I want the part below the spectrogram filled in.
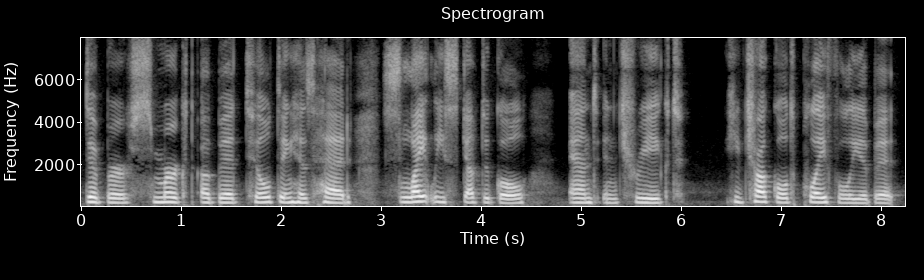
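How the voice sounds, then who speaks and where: A woman narrating fan fiction haltingly, often repeating words as she goes. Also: medium pitch, little pitch movement, mellow, clear, resonant tone, no room sound, studio quality.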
